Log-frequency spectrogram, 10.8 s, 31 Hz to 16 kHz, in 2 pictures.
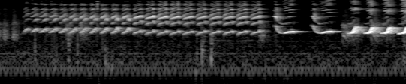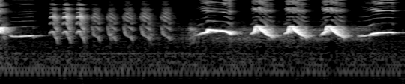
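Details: Melodious song of a black-throated laughingthrush, recorded in 2017 with the tail fanned open: a buzzy harmonic trill, then loud rhythmic looping whistles in quick series and bright slurred phrases.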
